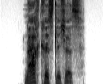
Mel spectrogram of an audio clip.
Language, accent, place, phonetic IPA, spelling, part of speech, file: German, Germany, Berlin, [ˈnaːxˌkʁɪstlɪçəs], nachchristliches, adjective, De-nachchristliches.ogg
- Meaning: strong/mixed nominative/accusative neuter singular of nachchristlich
